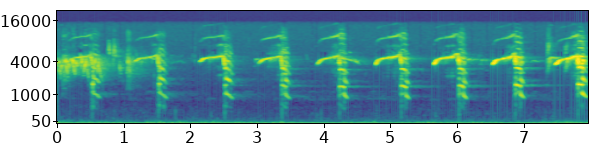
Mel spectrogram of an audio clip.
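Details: Golden eagle calling at the nest in Soomaa National Park, southwestern Estonia, caught by a nest camera on the morning of 1 April 2024 as the male comes home. Sharp, high yelps rise and then drop steeply, about nine in eight seconds.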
